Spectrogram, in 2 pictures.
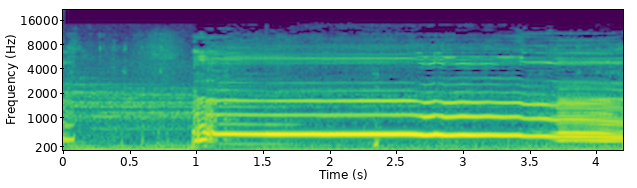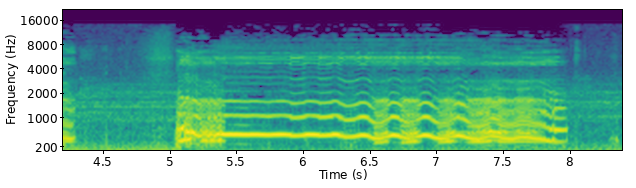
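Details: A Weimaraner reacting to a siren gives two long, mournful howls, the second wavering up and down.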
